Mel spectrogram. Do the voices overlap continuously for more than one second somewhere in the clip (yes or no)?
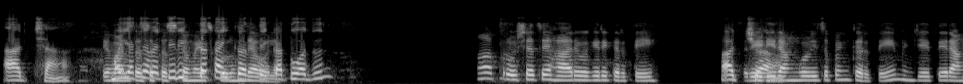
yes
